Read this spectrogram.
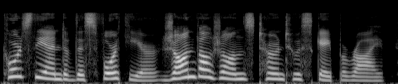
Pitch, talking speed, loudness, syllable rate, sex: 245 Hz, 195 wpm, -19 LUFS, 5.0 syllables/s, female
